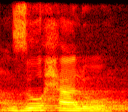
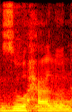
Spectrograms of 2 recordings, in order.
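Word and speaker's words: زحل: Kemudian juga apabila kita temukan nama orang Zuhalu, kita temukan nama orang Zuhalu, yaitu tidak boleh kita baca dengan tanwin Zuhalun, harus apa ya ikhwah? Zuhalu. Nah, namun Zuhal ini digunakan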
